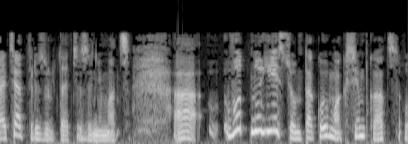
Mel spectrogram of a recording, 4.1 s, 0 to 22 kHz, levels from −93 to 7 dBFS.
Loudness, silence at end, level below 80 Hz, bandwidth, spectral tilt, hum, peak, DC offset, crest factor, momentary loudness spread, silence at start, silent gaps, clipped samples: -13 LUFS; 0 s; -40 dBFS; 8.8 kHz; -4.5 dB/octave; none; 0 dBFS; under 0.1%; 14 dB; 8 LU; 0 s; none; under 0.1%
